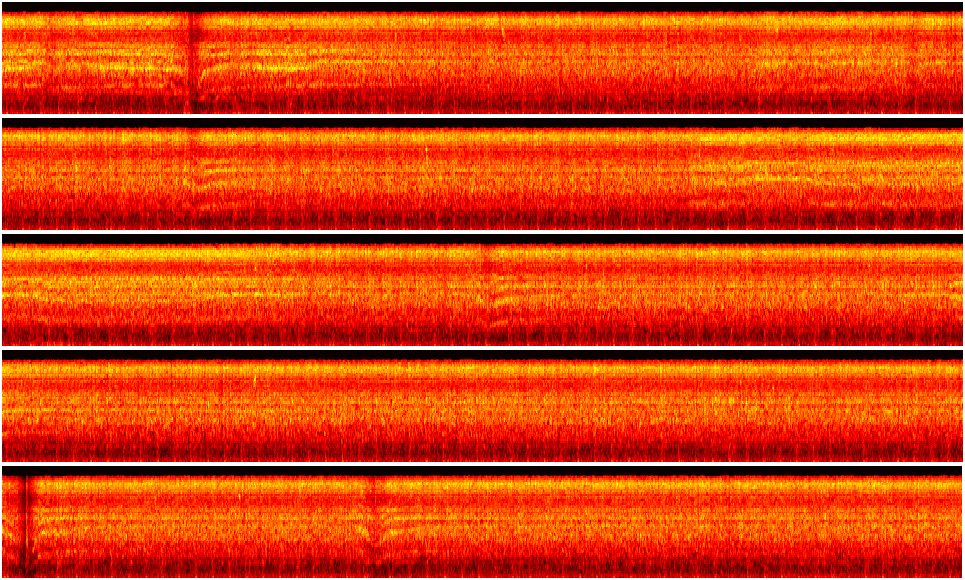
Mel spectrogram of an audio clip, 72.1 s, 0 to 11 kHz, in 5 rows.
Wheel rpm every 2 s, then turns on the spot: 220, 170, 220, 230, 230, 230, 230, 230, 220, 220, 230, 230, 230, 220, 220, 220, 230, 230, 210, 230, 230, 230, 230, 230, 230, 230, 230, 230, 210, 180, 230, 200, 220, 230, 230, 240.
none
